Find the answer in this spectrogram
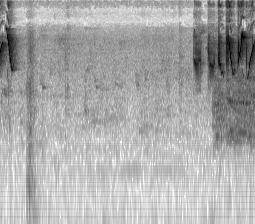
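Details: Double-collared seedeater singing: after an opening high slurred note, a single knock and a long quiet pause, a lively phrase of rapid swept whistles runs about two and a half notes per second, with a rustling hiss underneath.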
